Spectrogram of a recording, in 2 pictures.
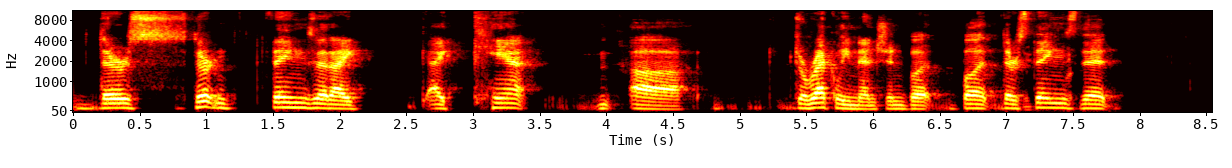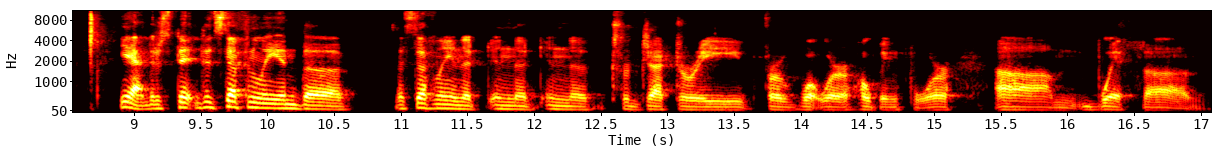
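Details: Adult male comedian with acquired stuttering since age 20, after a softball hit him in the throat (vocal contusion and traumatic brain injury); blips, stutters and blocks.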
